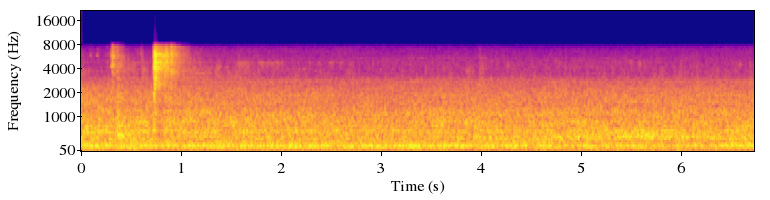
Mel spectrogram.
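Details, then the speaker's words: Small lawn mower engine after replacing the failed Tecumseh carburetor: brief click, then a steady, even engine hum without surging or misses; runs smoothly after the repair. "That's wonderful. Less than $20 fix."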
